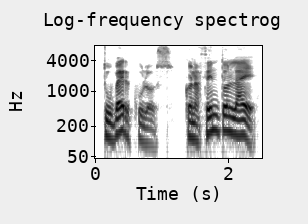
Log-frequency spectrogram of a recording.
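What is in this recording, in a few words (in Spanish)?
"tubérculos", Spanish; mekanta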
